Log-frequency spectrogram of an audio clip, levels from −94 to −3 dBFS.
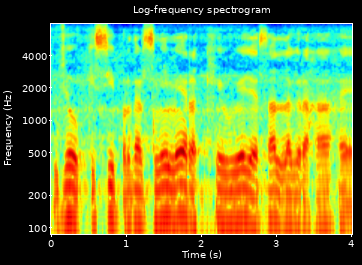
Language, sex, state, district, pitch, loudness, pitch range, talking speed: Hindi, male, Gujarat, Gandhinagar, 110 Hz, -15 LUFS, 100-115 Hz, 150 wpm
